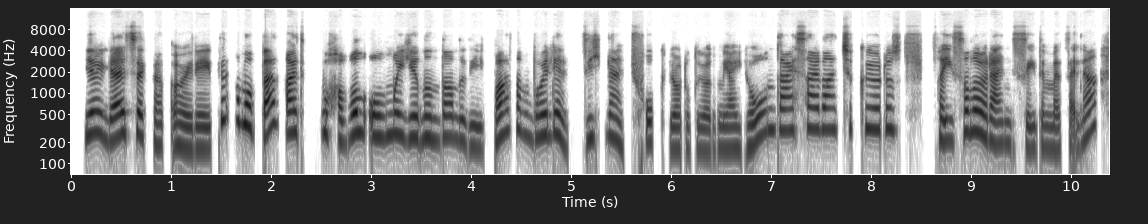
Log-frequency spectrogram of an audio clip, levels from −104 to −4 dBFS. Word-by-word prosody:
Ya, 270 +2 +4
gerçekten 245 -3 +4
öyleydi. 165 - 0
Ama 360 -4 +5
ben 370 - +8
artık 275 0 +4
bu 270 - -2
havalı 245 +6 +2
olma 245 +2 0
yanından 235 0 -1
da 215 - -4
değil, 170 -2 -6
bazen 260 +1 +1
böyle 255 -2 +1 0.2
zihnen 230 -1 -3
çok 195 0 -5
yoruluyordum. 160 0 -6
Ya, 165 0 -2
yoğun 250 +12 -2
derslerden 310 +1 +1
çıkıyoruz. 315 -1 -1 0.4
Sayısal 220 +7 +1
öğrencisiydim 195 - +1
mesela 190 - -2
240 Hz, 140 wpm, -23 LUFS, 190-280 Hz, 0.4 s, ben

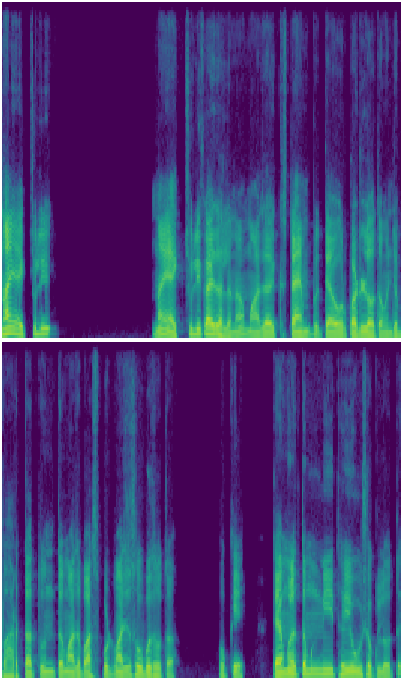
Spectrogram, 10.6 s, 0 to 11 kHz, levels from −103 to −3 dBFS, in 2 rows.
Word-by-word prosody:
नाही. 190 +3 +6
अ‍ॅक्चुअली 170 +4 -1 1.4
नाही, 150 +1 +2
अ‍ॅक्चुअली 155 +6 -1
काय 160 0 +5
झालं 120 -6 +2
ना 130 +5 -3
माझा 125 -2 -1
एक 130 -1 -2
स्टॅम्प 130 +3 0
त्यावर 130 0 +2
पडला 130 0 +3
होता, 120 -1 0
म्हणजे 115 +2 -4
भारतातून 120 +3 -2
तर 130 - +2
माझा 125 +1 +1
पासपोर्ट 130 +3 -2
माझ्यासोबत 130 0 +1
होता. 105 -6 -3 0.6
ओके, - - -3 0.4
त्यामुळे 140 +2 +5
तर 160 - +5
मग 150 0 -1
मी 155 0 +1
इथं 150 0 -2
येऊ 145 -1 +3
शकलो, 120 -4 -2
तर 135 +6 -8
130 Hz, 165 wpm, -23 LUFS, 125-145 Hz, 1.4 s, नाही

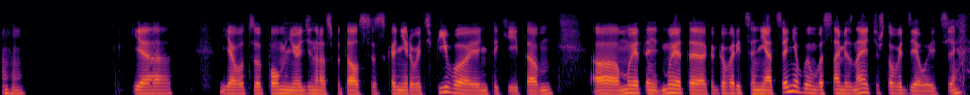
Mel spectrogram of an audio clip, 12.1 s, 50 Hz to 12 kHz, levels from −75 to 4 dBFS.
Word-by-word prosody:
Мгм. 115 0 -7 1.3
Я 120 0 +2 0.6
я 115 -1 +1
вот, 120 +1 -4
э, 115 -1 +1
помню, 120 -1 +1
1 115 +1 -1
раз 115 0 -2
пытался 110 -2 0
сосканировать 115 -1 -1
пиво, 140 -8 +2
и - - +1
они 110 0 -1
такие 110 -1 -6
там, 110 +3 -1 0.4
а: 110 0 +4
"Мы 135 +4 +1
это 120 -4 +2
мы 130 +6 +1
это, 120 -4 +3
как 120 -2 -8
говорится, 120 0 -2
не 120 -1 +3
оцениваем, 145 +3 +1
вы 120 0 -1
сами 130 -1 0
знаете, 135 +3 +1
что 125 -1 -4
вы 120 0 -2
делаете". 105 +2 -3
120 Hz, 150 wpm, -24 LUFS, 115-125 Hz, 1.3 s, а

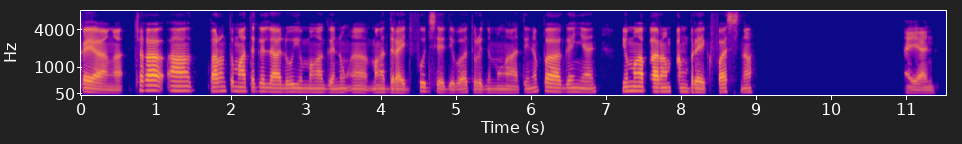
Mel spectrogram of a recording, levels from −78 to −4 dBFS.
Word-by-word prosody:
Kaya 125 -4 +6
nga 100 - -1 0.2
tsaka, 180 +1 +6 0.3
ah, 165 0 +4 0.3
parang 155 +2 +3
tumatagal 145 -2 0
lalo 130 -1 +2
yung 125 - -9
mga 125 0 -3 0.2
ganong, 125 +2 -8
ah, 115 -1 -3
mga 120 +1 -1
dried 110 -3 +1
foods, 150 -1 -3
eh, 110 - -3
di 105 - -5
ba 115 +2 -3
tulad 110 -2 -6
ng 110 0 -12
mga 110 0 -6 0.2
tinapa 145 +5 -1 0.2
ganyan 130 -2 -4 0.4
yung 150 +1 -1
mga 160 -1 +6
parang 140 -1 +6
pang 135 0 -1
breakfast, 125 -3 0
'no? - - -2 2.0
Ayan. 100 0 -1
125 Hz, 150 wpm, -24 LUFS, 115-145 Hz, 2.0 s, Kaya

